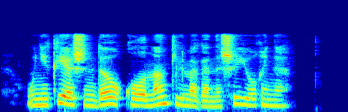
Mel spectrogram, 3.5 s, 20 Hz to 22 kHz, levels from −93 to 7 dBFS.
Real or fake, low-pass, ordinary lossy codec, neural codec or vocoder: real; 7.2 kHz; AAC, 48 kbps; none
